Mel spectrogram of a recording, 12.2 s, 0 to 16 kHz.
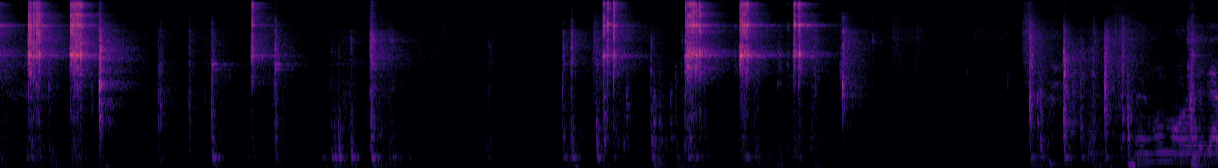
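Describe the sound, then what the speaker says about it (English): A screwdriver undoing screws on a Stihl MS 311 chainsaw carburetor, close, scraping clicks and ratcheting creaks in irregular bursts between faint spoken remarks. "There's a couple screws down in here I gotta undo."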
